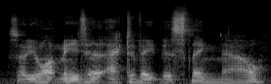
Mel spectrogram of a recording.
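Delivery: reluctant, low, quiet mutter; a grudging fighter, voiced low and soft; low grumbling voice. GM voices the grumpy Ronald.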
